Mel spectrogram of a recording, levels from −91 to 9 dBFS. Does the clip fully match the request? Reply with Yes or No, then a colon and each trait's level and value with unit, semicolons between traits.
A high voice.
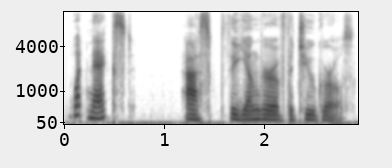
No: medium, 150 Hz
